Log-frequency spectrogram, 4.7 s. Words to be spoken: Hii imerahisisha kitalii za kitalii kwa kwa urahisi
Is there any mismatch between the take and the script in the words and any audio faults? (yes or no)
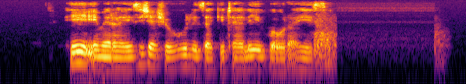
yes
